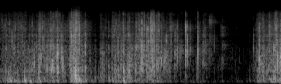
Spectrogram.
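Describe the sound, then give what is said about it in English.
Crinkling of a potato chip bag being torn open at its tear notch: dense, loud plastic rustling and crackling throughout, with a brief quieter lull shortly before the end. “First of all, this bag is not easy to open. I think you gotta, yeah, here we go. It's got one of those little tear things.”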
